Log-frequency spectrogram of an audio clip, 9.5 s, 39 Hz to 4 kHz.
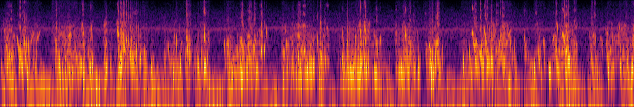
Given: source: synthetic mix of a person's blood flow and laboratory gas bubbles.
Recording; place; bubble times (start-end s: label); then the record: Doppler ultrasound of blood flow; precordium
0.00-0.62 s: bubbles
0.75-1.47 s: bubbles
1.52-2.33 s: bubbles
2.44-3.17 s: bubbles
3.32-4.04 s: bubbles
4.20-4.96 s: bubbles
5.06-5.86 s: bubbles
5.90-6.68 s: bubbles
6.91-7.75 s: bubbles
7.85-7.92 s: bubbles
7.98-8.69 s: bubbles
8.82-8.96 s: bubbles
8.99-9.53 s: bubbles
From the record:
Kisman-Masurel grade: 444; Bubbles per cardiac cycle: continuous sound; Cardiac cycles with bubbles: 100%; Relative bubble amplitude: maximal (0.775 to 0.999); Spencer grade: 4 (maximum detectable bubble signal sounding continuously throughout systole and diastole of every cardiac period, and overriding the amplitude of the normal cardiac signals); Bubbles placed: anywhere in the cardiac cycle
